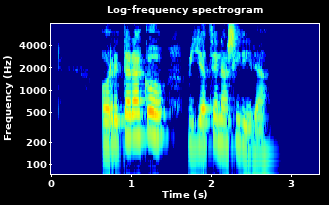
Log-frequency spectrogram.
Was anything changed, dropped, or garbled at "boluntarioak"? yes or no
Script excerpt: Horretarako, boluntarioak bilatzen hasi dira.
yes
